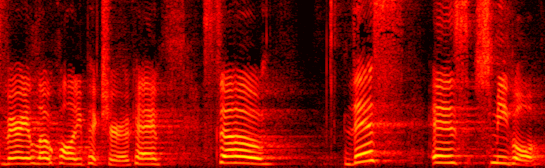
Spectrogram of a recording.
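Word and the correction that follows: Sméagol: Cutter, did I say his name right? Smeagol. Oh, thank you. This is Smeagol.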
